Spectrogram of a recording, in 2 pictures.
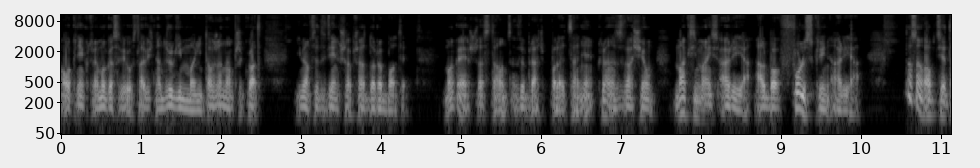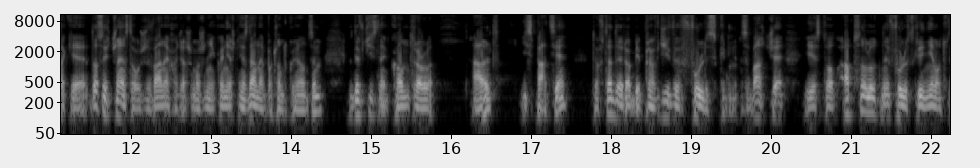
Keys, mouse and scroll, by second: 2.9 click, 4.1 click, 17.9 ctrl+alt+space.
